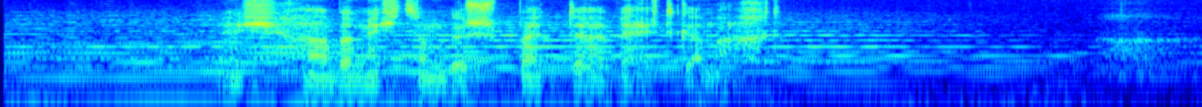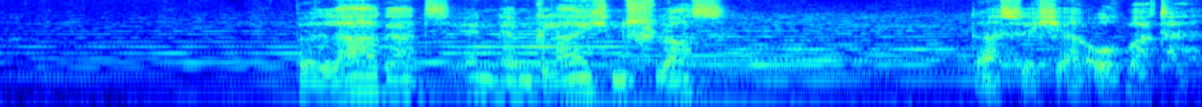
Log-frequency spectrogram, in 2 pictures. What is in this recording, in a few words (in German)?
Synchron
